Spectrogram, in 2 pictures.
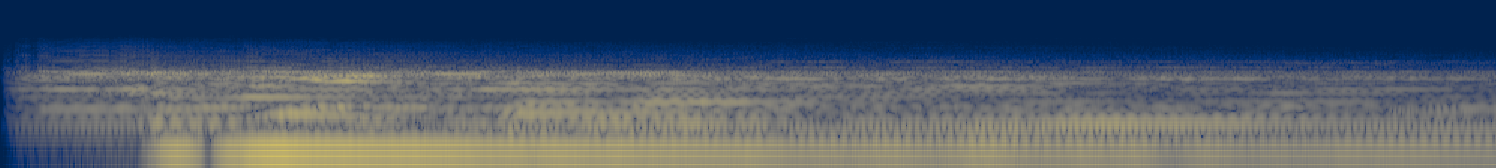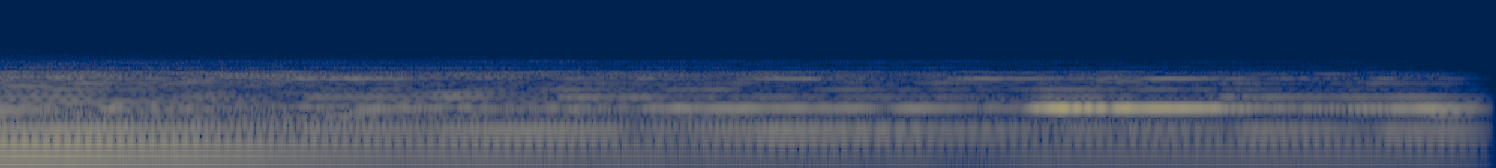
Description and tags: Abstract Guitar, Resonated
An emulation of an electric guitar synthesized in u-he's modular synthesizer Zebra, recorded live to disk and edited and time-stretched in BIAS Peak and GRM's Reson.
blues, electric, guitar, metal, psychedelic, rock, synthesized, Zebra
